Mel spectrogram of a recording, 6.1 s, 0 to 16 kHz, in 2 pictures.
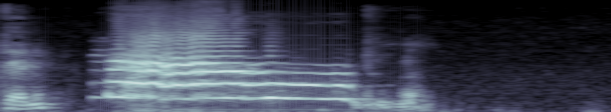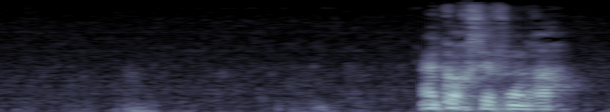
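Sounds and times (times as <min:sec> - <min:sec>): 
speech: 0:00.0 - 0:01.0, 0:01.8 - 0:02.2, 0:05.2 - 0:06.0
cat yowling in pain: 0:00.5 - 0:02.0.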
